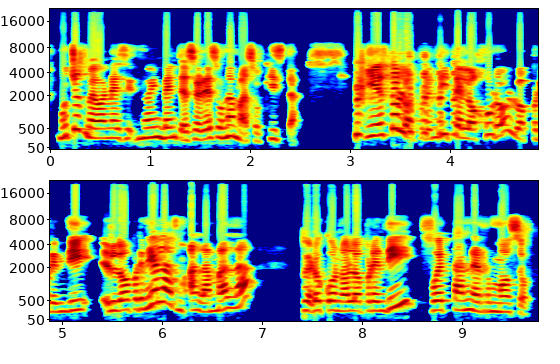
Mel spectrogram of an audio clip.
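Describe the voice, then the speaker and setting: Animated, high-voiced Mexican woman guest. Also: a little fast, highs cut off. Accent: Mexican Spanish. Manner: expressive and emphatic, with exclamations and repetitions. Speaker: guest, spiritual channeler and holistic therapist. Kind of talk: animated podcast interview.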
